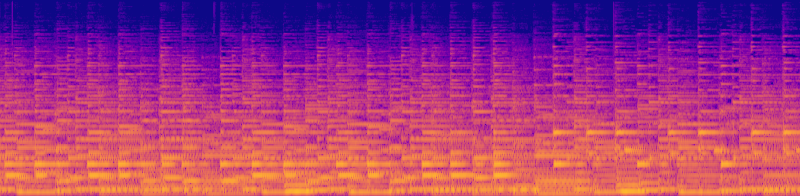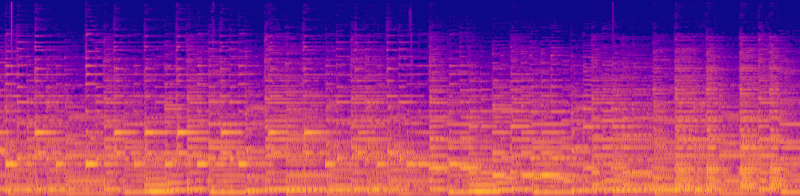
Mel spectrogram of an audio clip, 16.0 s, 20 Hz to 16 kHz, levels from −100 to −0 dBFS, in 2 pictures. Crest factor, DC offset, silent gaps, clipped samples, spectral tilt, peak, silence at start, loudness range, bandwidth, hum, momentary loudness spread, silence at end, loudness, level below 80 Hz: 16 dB; under 0.1%; none; under 0.1%; -7.5 dB/octave; -4 dBFS; 0 s; 3 LU; 8.8 kHz; none; 4 LU; 0 s; -22 LUFS; -42 dBFS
